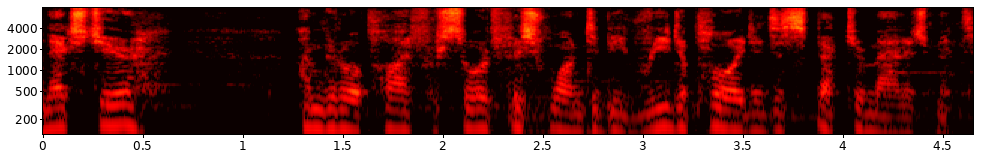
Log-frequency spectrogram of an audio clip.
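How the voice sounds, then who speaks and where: Over clear background noise, a man does a raspy, put-on character voice at medium pitch and a fairly quick pace. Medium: video game.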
